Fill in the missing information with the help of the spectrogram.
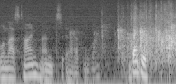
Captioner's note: crowd applauds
